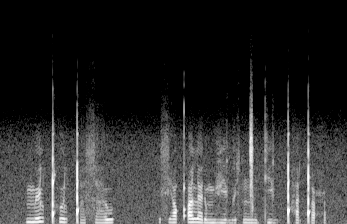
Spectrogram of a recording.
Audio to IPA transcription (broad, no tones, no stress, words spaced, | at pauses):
mølǃʰul ǃa̤sa̤u̯ | si̤u̯qʼʏlɜ ɾumvʲaɡøsŋ͡ǀi̤ tʲaɡǃʰaǃʏħ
